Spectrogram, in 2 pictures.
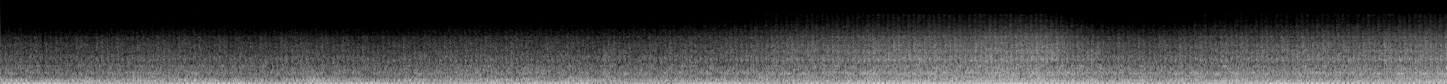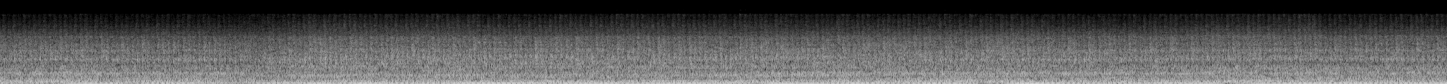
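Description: A motorized outrigger boat's engine running steadily underway, a continuous low hum with a hiss of water and air.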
